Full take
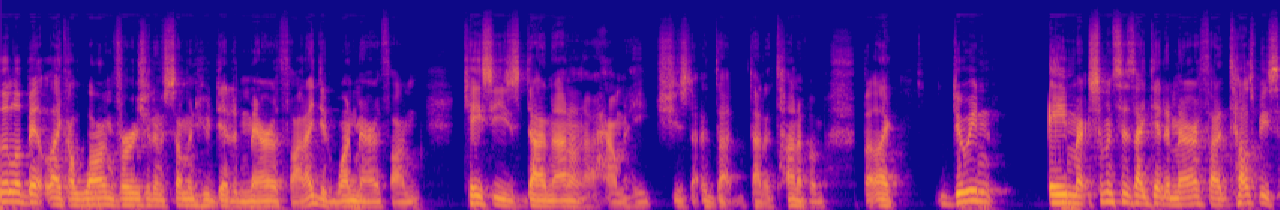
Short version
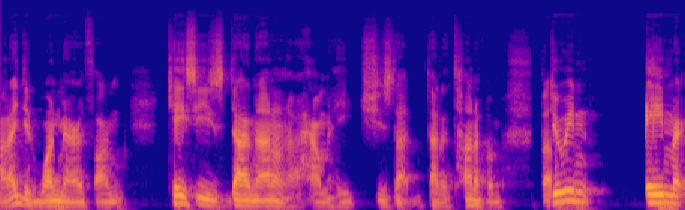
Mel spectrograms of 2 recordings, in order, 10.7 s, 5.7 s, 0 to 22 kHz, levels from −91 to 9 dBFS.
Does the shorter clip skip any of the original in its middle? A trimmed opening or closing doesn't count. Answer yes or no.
yes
